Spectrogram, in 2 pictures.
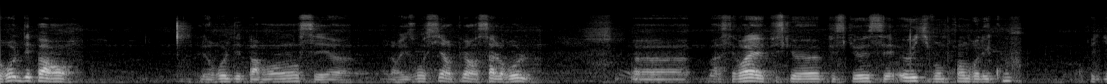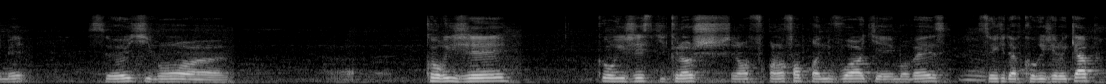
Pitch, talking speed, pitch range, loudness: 130 Hz, 155 wpm, 120-145 Hz, -25 LUFS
